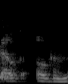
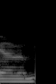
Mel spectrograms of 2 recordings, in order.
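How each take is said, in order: First: "Ogham" with a hard G; "Og-, Ogham", the G fully pronounced; possible ancient pronunciation. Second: "ogham" with the G silent; modern Irish pronunciation. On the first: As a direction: say "Ogham" as OG-um, sounding the G. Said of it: "It might have been called". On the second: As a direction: say "ogham" as OH-um, no G sound. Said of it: "That's the modern Irish pronunciation". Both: Shown as a demonstration.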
